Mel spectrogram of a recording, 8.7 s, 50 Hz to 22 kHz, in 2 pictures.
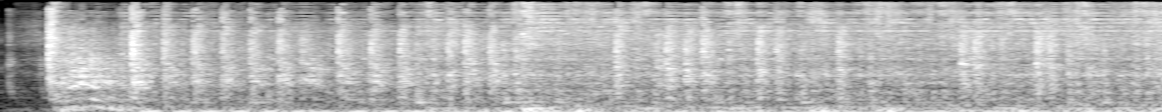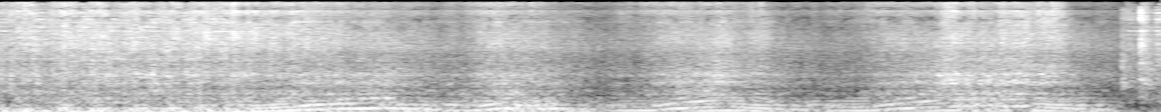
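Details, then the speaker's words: Datsun 280Z GT2 race car, first start in many years on 110 octane leaded race fuel: cranks and catches quickly, steady idle, revs up and down cleanly, oil pressure almost 80 PSI; normal start and running. "It's running. We got good oil pressure. Almost 80 PSI."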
